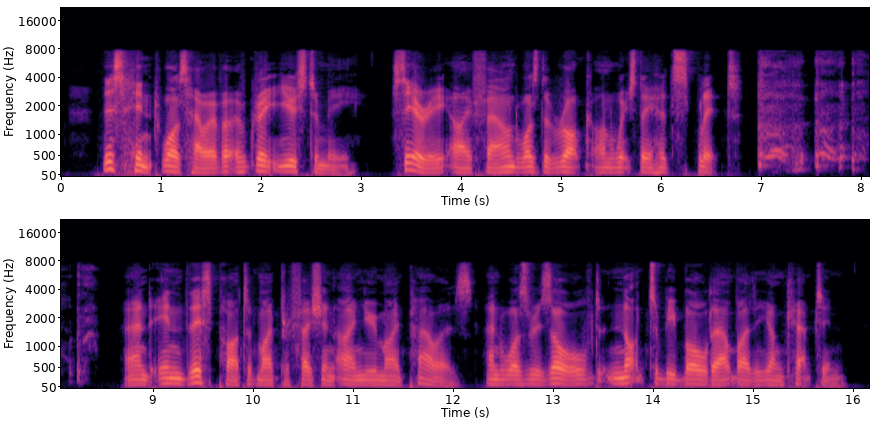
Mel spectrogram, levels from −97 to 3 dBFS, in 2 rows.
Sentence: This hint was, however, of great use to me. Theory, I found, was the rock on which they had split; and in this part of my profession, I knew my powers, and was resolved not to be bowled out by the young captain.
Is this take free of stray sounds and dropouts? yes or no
no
